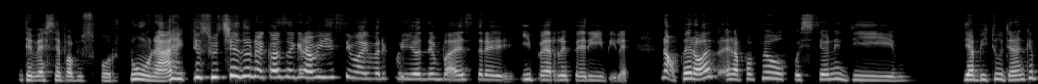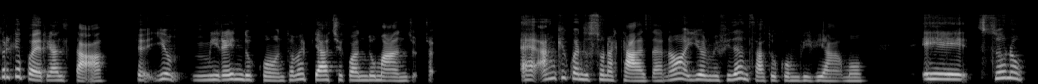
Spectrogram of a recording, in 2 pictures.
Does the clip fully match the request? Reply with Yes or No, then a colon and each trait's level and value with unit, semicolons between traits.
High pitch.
Yes: high, 220 Hz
